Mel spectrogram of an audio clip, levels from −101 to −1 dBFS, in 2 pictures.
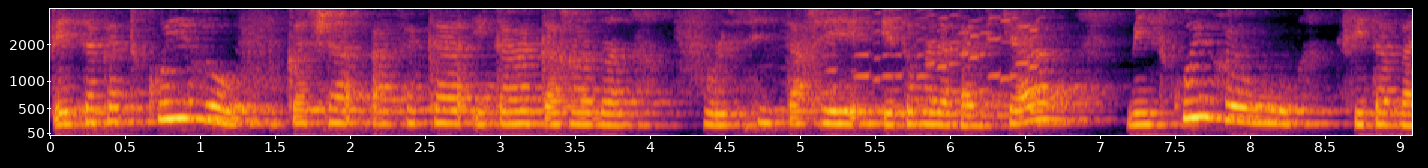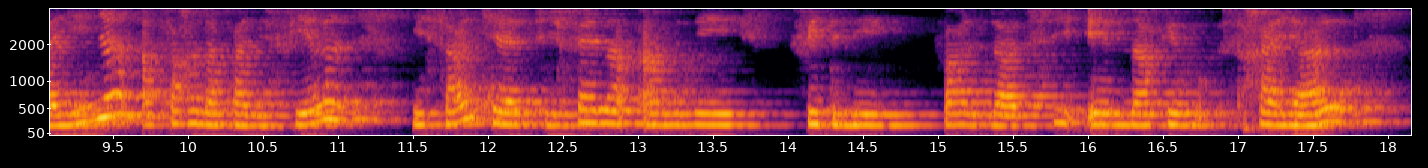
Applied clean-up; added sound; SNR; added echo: none; Harmonica; 18 dB; reverberation time 0.8 s.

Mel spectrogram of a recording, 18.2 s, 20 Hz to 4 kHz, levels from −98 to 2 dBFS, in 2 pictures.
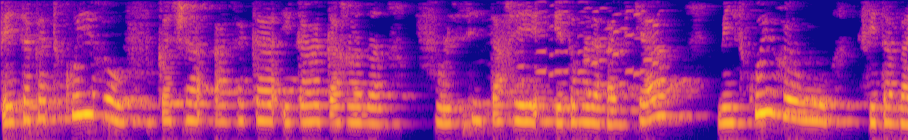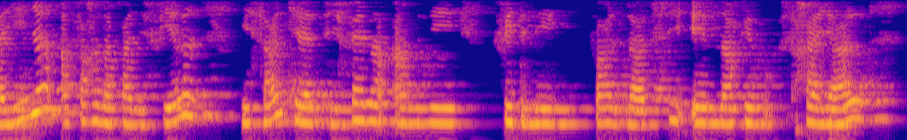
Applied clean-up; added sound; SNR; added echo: classical method WPE with log-MMSE.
